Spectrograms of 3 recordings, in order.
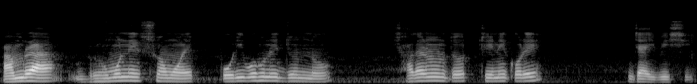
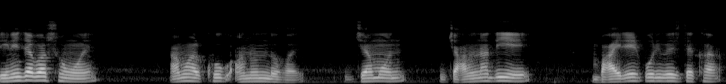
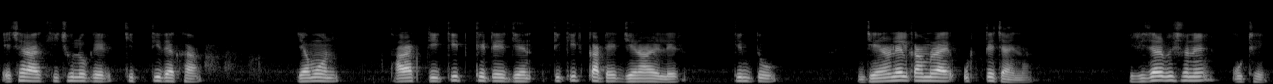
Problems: none marked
